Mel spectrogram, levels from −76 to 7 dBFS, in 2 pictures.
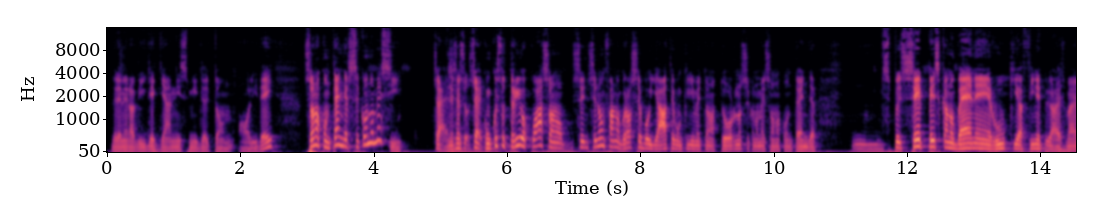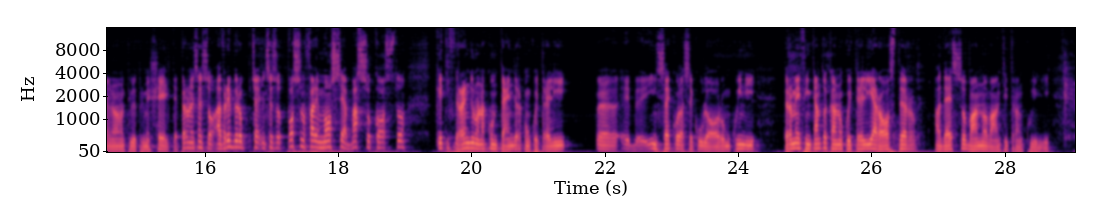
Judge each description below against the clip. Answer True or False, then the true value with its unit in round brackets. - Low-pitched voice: True (125 Hz)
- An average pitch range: False (7.0 semitones)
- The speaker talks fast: True (185 wpm)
